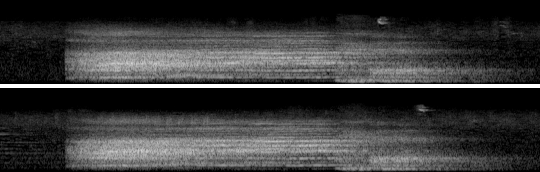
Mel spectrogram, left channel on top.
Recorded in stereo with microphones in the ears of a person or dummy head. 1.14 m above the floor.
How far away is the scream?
About 0.7 m.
